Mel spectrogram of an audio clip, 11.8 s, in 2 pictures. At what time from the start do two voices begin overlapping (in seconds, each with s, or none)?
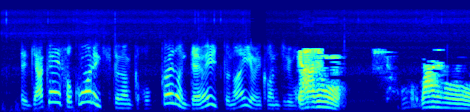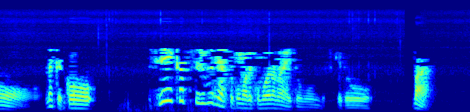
none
